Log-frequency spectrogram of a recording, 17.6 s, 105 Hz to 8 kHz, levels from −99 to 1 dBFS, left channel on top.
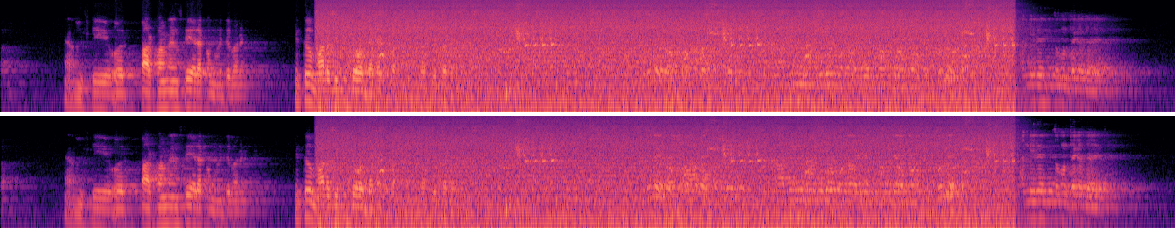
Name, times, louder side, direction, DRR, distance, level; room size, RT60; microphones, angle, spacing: voice 1, 1.0-3.7 4.4-6.9 8.7-9.0, left 3 dB, 55° left, 10 dB, 1.2 m, -28 dB
sound 1, 4.7-15.2, left 3 dB, 25° left, 0.9 m, -27 dB
voice 2, 9.7-11.1 11.5-14.4 15.3-16.6, right 2 dB, 45° right, 4 dB, 6.3 m, -31 dB
26.0 x 23.0 x 8.1 m, 1.4 s
head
